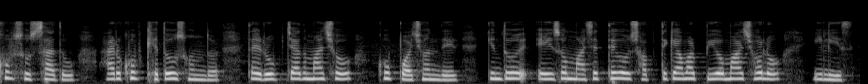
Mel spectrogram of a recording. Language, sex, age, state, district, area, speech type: Bengali, female, 18-30, West Bengal, Nadia, rural, spontaneous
